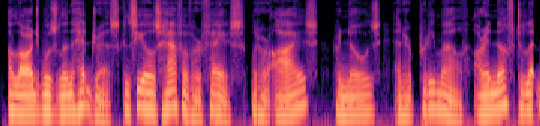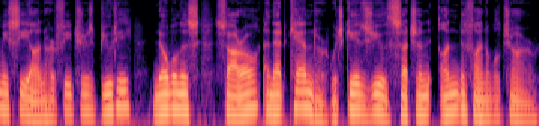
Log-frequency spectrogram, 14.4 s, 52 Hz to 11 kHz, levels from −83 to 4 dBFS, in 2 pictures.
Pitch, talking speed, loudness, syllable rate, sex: 95 Hz, 170 wpm, -17 LUFS, 4.6 syllables/s, male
